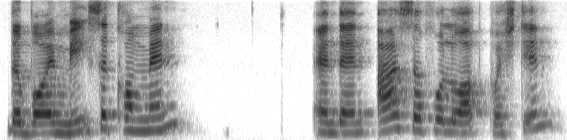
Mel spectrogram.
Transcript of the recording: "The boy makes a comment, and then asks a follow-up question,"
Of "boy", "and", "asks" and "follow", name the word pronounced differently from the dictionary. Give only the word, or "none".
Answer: asks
